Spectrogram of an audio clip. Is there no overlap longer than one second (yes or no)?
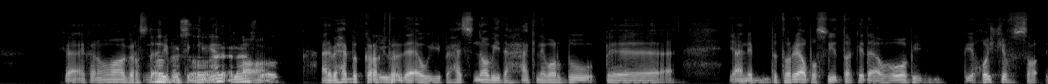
no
